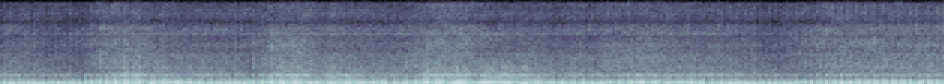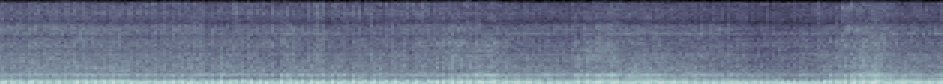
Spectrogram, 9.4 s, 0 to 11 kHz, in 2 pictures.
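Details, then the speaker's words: Honda Supra Fit single-cylinder after rebuilding a worn, oil-starved camshaft (reground, lift about 5.5–6 mm) and replacing piston rings: smooth, even note rising and falling over several blips, no ticking or clatter. Normal revving. "kita ini ya suaranya ya, ini punya lancar, ini suaranya ya lumayan halus ya. Kita gas dulu."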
